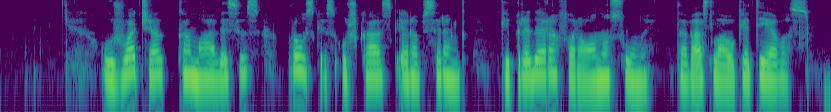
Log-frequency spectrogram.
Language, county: Lithuanian, Utena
